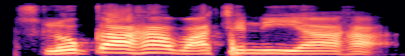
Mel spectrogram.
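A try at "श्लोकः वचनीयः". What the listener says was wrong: Correct. Shlokaha vachaniyaha.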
